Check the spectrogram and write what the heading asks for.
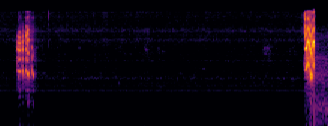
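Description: A single brief, sharp high-pitched click near the start, then dead silence.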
